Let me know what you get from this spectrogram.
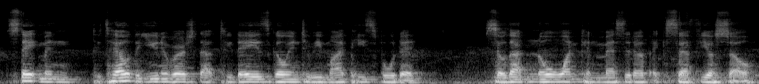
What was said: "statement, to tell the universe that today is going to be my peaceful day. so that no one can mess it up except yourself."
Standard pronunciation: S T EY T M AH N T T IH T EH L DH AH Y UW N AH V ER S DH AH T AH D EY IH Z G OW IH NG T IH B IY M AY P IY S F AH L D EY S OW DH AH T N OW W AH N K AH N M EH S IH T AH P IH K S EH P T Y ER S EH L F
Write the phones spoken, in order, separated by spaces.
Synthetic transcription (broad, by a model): S T EY T M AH N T T IH T EH L DH AH Y UW N AH V ER S DH AH T AH D EY IH Z G OW IH NG T IH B IY M AY P IY S F AH L D EY S OW DH AH T N OW W AH N K AH N M EH S IH T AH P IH K S EH P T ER S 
